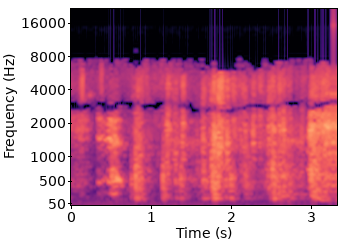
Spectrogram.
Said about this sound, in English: It's locked. Figured it would be. Just give it a shove. That old lock won't hold nothing. Door ain't barred. Yeah. Try again.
